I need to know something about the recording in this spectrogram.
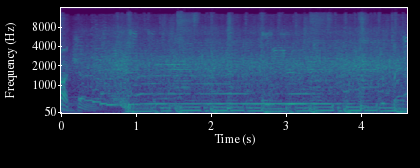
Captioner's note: applause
